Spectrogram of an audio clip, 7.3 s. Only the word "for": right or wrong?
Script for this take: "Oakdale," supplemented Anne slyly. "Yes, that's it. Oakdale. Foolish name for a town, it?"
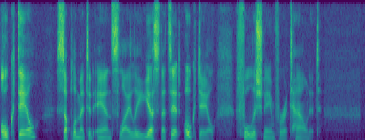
right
